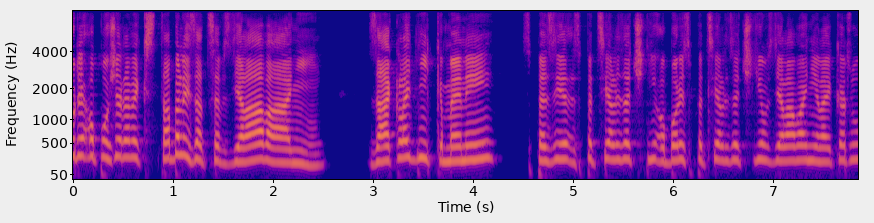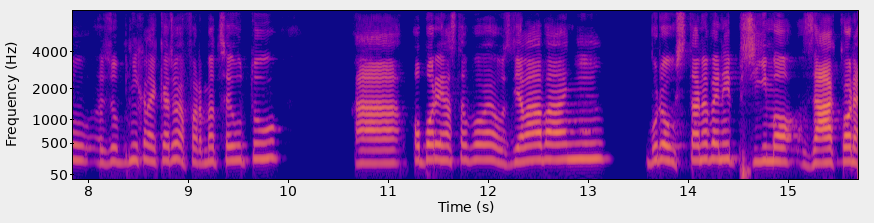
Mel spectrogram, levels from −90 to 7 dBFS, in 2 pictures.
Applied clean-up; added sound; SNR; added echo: neural mask model Resemble Enhance denoiser.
